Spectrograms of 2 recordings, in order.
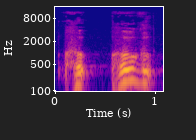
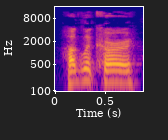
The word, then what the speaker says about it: Hugleikur: It's just search I Hate Dolphins, and the comedian's name, it's Hugleker, I don't know, Hugleker Dogson, and it's spelled Hugleikur, and his last name is Dagson.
